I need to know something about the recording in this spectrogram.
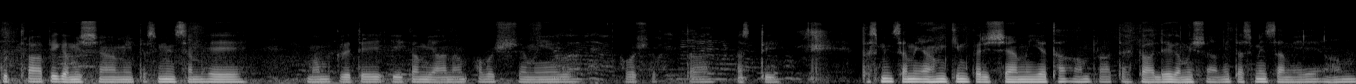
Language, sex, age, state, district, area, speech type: Sanskrit, male, 18-30, Madhya Pradesh, Katni, rural, spontaneous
